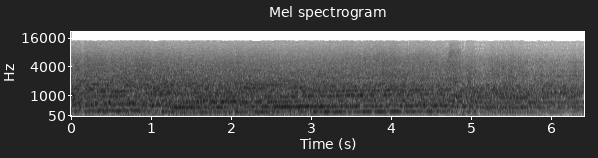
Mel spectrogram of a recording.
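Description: Rally car engine running hard at fairly steady revs, its pitch dipping briefly about a second in and easing down slightly near the end.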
